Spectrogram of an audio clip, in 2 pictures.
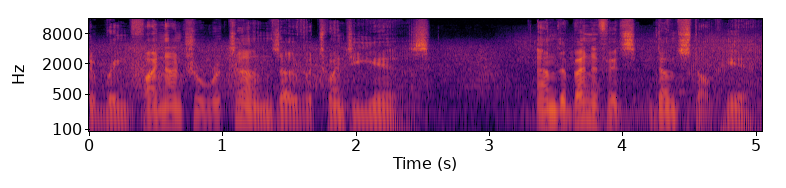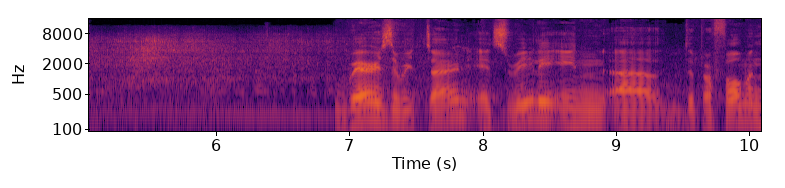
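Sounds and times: propeller plane engines droning: 0.0 - 10.0.

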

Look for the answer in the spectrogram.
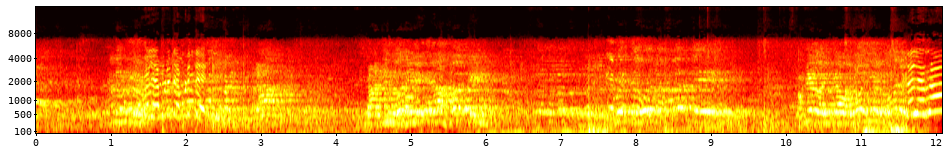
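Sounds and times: hall background noise: 0.0 - 12.0
people chattering and calling out: 0.0 - 12.0.

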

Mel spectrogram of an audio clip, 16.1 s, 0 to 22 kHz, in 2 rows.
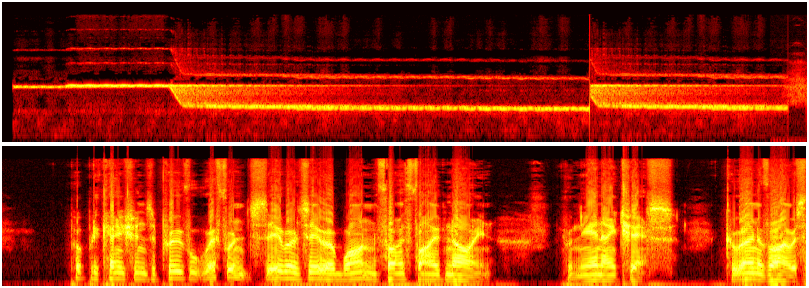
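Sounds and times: high held electronic tone: 0.1 - 7.9
sliding electronic tone: 1.7 - 7.9.

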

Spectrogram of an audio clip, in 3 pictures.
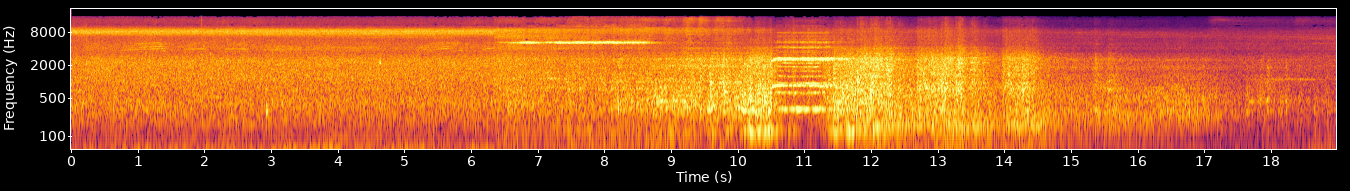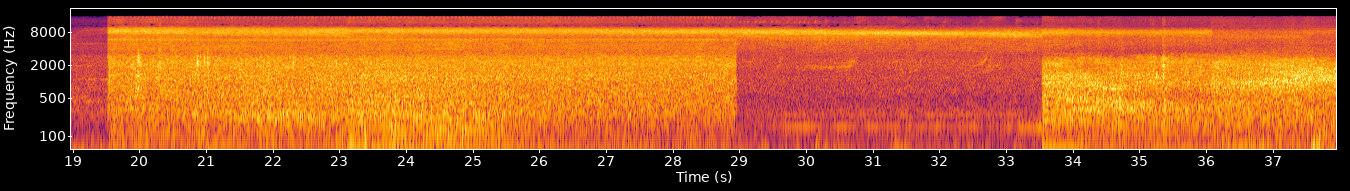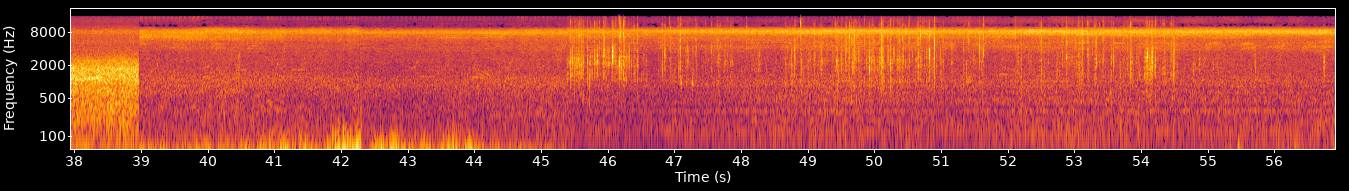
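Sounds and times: train rumbling over bridge: 0.0 - 56.9
train horn: 10.3 - 12.0.

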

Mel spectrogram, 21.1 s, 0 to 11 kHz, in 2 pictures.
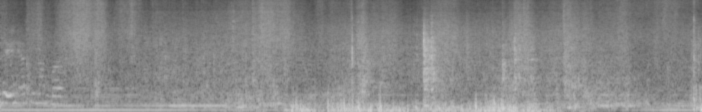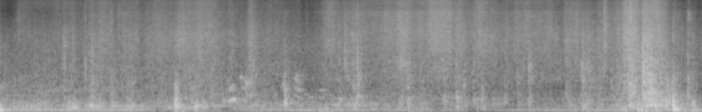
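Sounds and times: plastic wrapping rustling: 0.0 - 6.0, 9.2 - 20.8
steady low hum: 0.0 - 21.0.

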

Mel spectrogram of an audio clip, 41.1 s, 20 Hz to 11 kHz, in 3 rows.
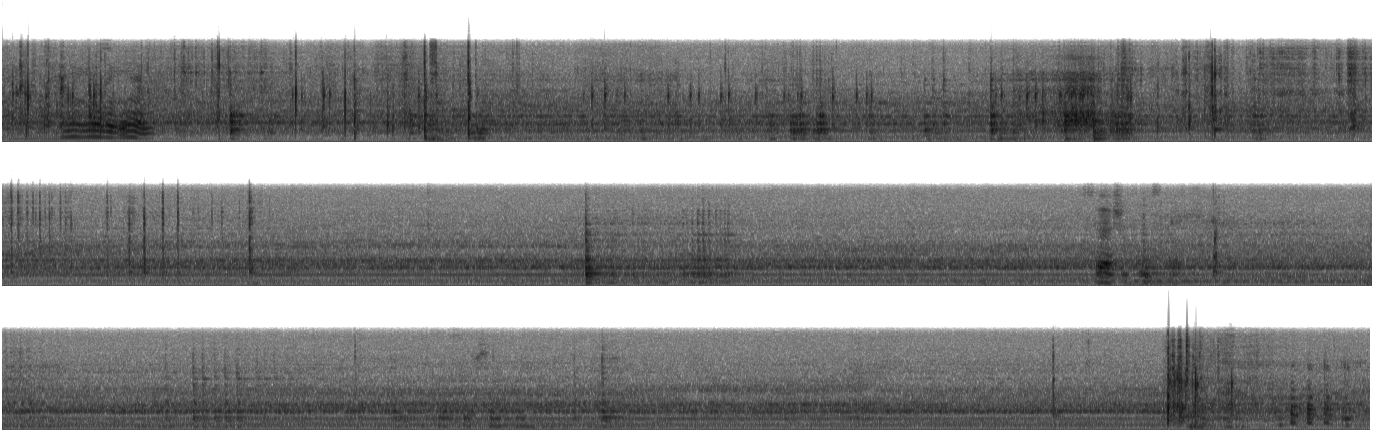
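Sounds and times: steady hum: 0.0 - 41.0.

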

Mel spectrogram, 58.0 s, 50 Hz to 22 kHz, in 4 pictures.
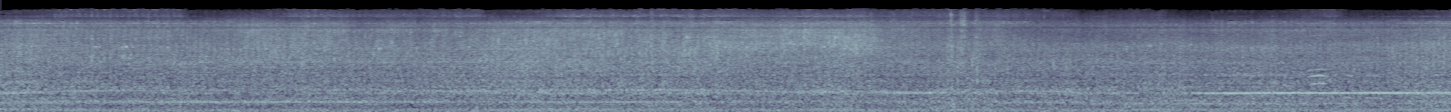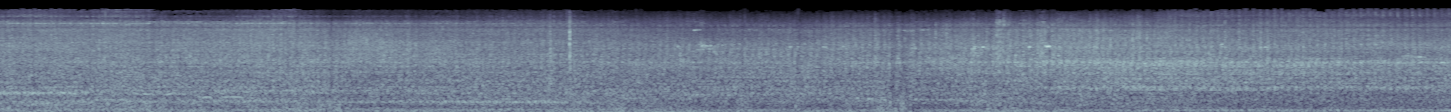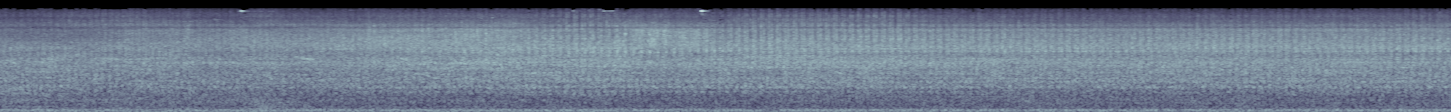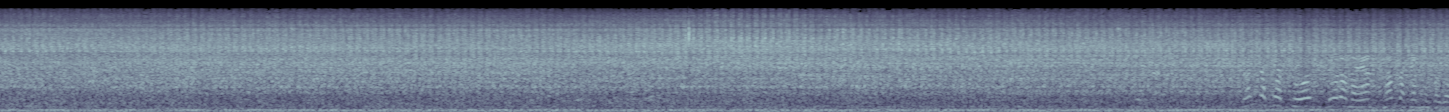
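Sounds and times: go-kart engine running: 0.0 - 58.0
other kart engines nearby: 0.0 - 58.0.

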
